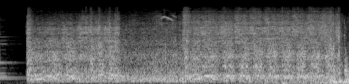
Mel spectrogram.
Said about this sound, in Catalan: Uf, el cotxe em fa un soroll estrany i l'aire condicionat no refreda gens.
